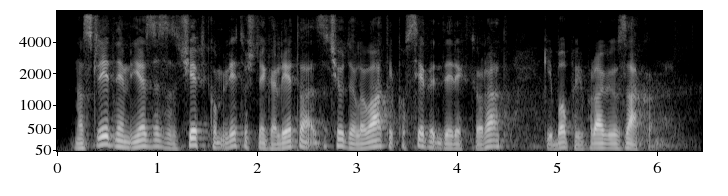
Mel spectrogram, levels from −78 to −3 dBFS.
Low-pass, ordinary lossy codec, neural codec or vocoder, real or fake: 7.2 kHz; none; codec, 16 kHz, 2 kbps, X-Codec, HuBERT features, trained on LibriSpeech; fake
